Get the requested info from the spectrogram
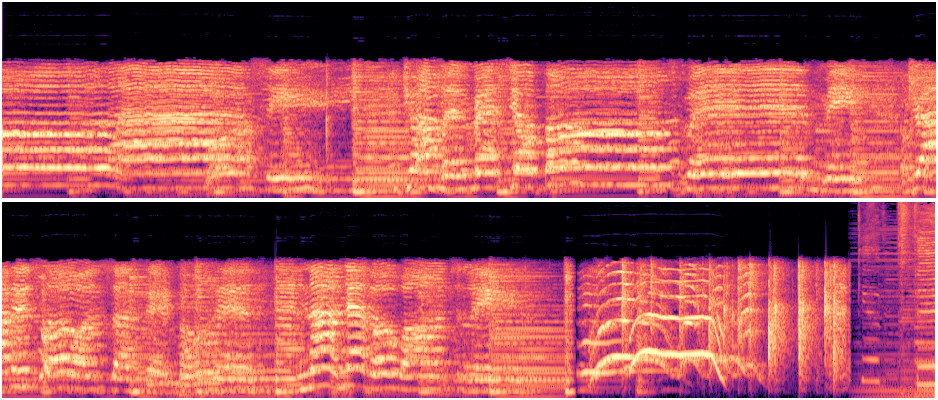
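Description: A group of girls singing a song together over guitar accompaniment, their voices carrying the melody up and down. Near the end the sound switches abruptly to a different, clearer music recording.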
